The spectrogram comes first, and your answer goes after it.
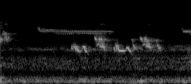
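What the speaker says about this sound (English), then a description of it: "I got the red cardinal birds kind of just running around" Red cardinals chirp outdoors in a run of quick, high, sweet tweets and short whistled phrases, moderately close over a soft low background hum.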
